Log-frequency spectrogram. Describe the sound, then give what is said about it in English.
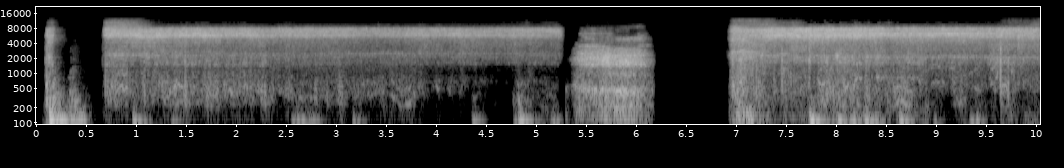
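A grill is started up with a Duraflame and a spark: a loud, steady sizzling hiss like food hitting a hot grill, running in long stretches broken by brief pauses, with a short whooshing burst between them. No one speaks. “But anyway, let's start up this grill for week 7.”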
